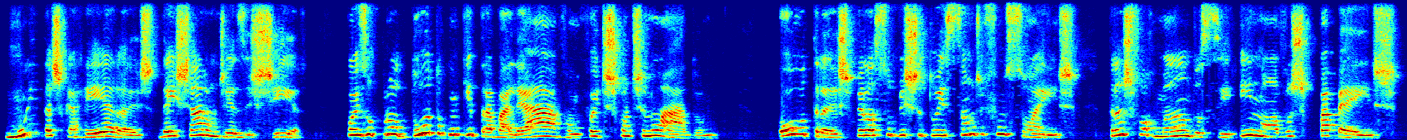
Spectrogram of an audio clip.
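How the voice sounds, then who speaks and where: A woman's voice: sits high, sing-song, slow pace. A woman co-hosting a casual chat, reading parts of a script and talking chattily to viewers. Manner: chatty, addresses audience as "gente". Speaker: co-host.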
